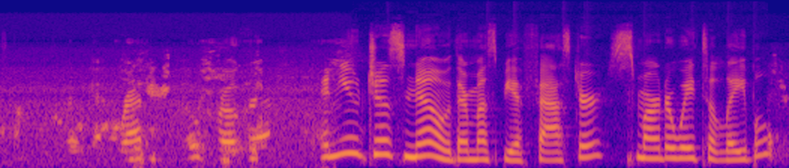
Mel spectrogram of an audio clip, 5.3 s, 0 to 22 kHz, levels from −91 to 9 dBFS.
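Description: Right from the start, 0.0 to 1.15 s, a second voice from the far end is leaking through, sitting roughly 10 dB under the main talker. That's the other side's voice leaking through, most likely the loudspeaker's output getting back into the mic after the echo canceller failed to strip it all out. Over that same opening, up to about 1.9 s, the main speech keeps ducking, dropping by as much as about 20 dB and losing ground for around a second and a half in total. That's speech suppressed in double talk. With both ends talking at once, the canceller likely couldn't separate its own talker from the echo and pulled both down together. The leak returns from 1.32 to 2.25 s, fainter this time at about 15 dB below the speech. A last short scrap turns up from 5.11 s to the very end, again roughly 15 dB down.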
